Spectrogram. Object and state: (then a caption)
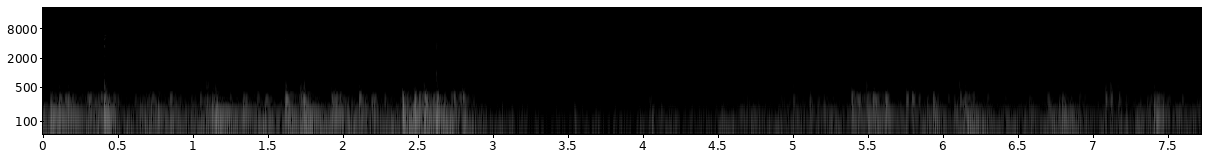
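Metal mesh microphone grille being scratched. Fingernails slowly scratch over the top and sides of a Blue Yeti microphone head's hollow steel wire-mesh grille. The result is a deep, boomy, rumbling scrape with a few bright crackly ticks early on. It dips quieter in the middle, then the low scratching builds back up.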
